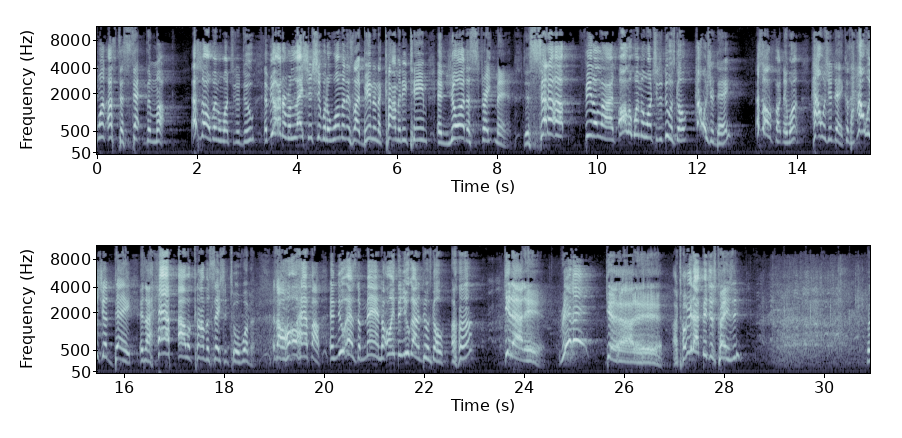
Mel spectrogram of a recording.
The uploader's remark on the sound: performed at the Just for Laughs Festival in 1996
